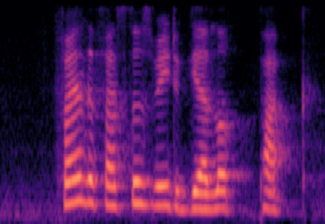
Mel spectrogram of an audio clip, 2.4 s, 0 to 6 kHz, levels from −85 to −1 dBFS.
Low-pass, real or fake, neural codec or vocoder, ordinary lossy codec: 5.4 kHz; fake; codec, 16 kHz, 0.8 kbps, ZipCodec; none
